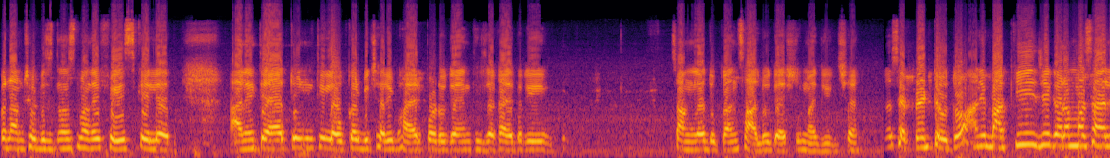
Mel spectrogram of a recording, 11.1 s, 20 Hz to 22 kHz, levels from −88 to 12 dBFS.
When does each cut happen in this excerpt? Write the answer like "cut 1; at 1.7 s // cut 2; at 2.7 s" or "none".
cut 1; at 8.9 s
